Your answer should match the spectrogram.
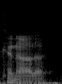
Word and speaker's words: Kanata: Kanata.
